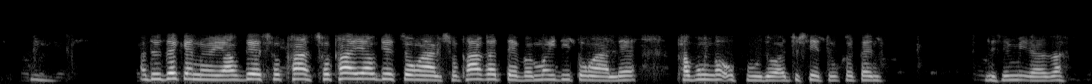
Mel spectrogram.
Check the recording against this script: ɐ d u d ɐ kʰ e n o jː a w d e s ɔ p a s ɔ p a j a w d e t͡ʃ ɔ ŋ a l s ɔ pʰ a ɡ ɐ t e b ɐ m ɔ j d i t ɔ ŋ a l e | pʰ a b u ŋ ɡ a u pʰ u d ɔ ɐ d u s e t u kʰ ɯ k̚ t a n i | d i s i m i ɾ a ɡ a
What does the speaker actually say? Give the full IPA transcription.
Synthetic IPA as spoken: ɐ d u d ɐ k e n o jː a w d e s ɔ pʰ a s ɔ pʰ a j a w d e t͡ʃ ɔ ŋ a l s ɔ pʰ a ɡ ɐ t e b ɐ m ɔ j d i t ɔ ŋ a l e | pʰ a b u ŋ ɡ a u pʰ u d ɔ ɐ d u s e t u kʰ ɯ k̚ t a n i | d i s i m i ɾ a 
